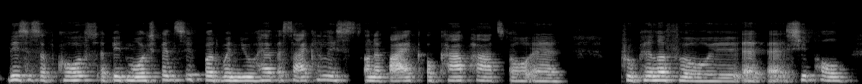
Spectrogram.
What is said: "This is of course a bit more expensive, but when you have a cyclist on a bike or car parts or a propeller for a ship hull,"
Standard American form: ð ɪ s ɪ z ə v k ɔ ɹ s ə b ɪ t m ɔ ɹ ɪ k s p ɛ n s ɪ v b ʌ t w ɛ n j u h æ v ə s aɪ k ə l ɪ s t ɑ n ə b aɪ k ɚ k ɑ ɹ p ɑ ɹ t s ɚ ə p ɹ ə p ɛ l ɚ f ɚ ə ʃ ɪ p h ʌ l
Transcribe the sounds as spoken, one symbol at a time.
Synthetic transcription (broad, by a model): ð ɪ s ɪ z ə v k ɔ s ə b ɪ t m ɔ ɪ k s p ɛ n s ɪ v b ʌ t w ɛ n j u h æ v ə s aɪ k ə l ɪ s t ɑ n ə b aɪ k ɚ k ɑ p ɑ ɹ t ɚ ə p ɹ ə p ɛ l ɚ f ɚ ə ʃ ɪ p h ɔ l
